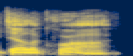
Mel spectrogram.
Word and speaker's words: Delacroix: Harry Jones and Dickie De La Croix the villagers pronounced his name delacroix eventually made a great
